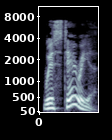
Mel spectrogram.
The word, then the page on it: wistaria: British English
